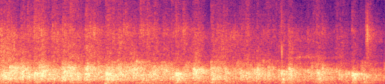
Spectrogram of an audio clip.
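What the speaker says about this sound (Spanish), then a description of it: "Un aplauso para Dani." Seminar audience at a sports science event applauds a presenter, a continuous even wash of clapping from a roomful of people that gradually softens toward the end.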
